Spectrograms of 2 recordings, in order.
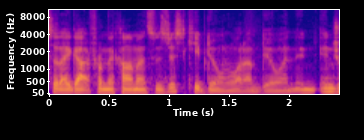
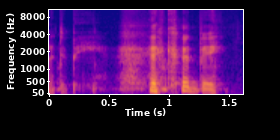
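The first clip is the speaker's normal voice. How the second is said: breathy little whispered aside with a laugh; playful whisper; 6 dB quieter than usual. Real, not acted. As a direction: drop to a secret whisper, amused. Whispered joke about investing podcast.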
